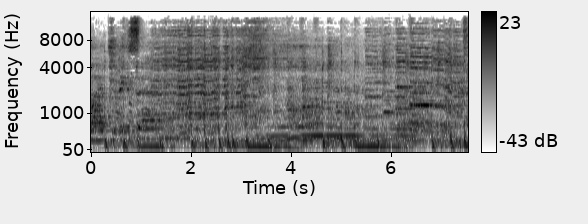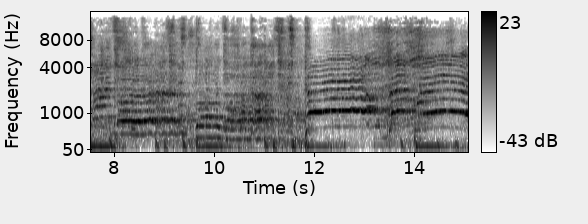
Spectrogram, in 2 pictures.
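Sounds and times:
women singing with band: 0.0s - 1.8s, 6.8s - 15.0s.

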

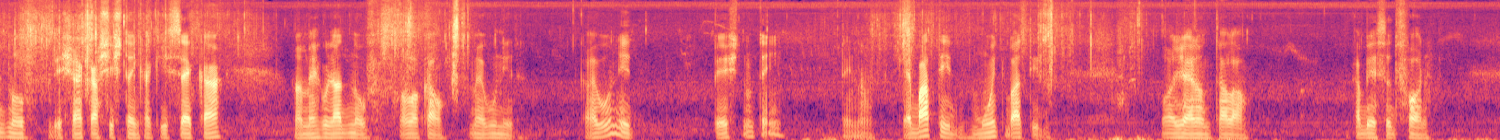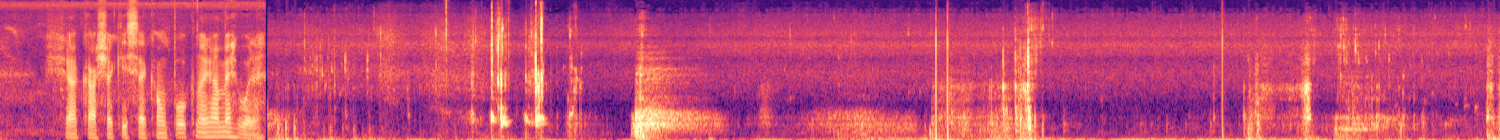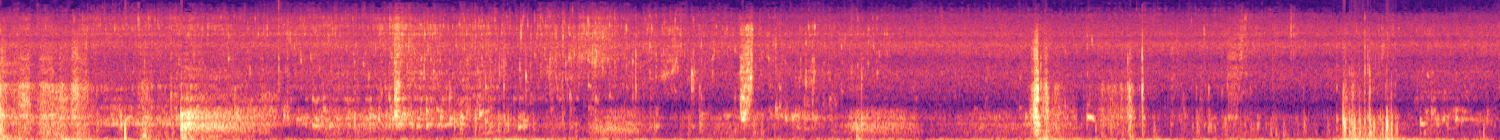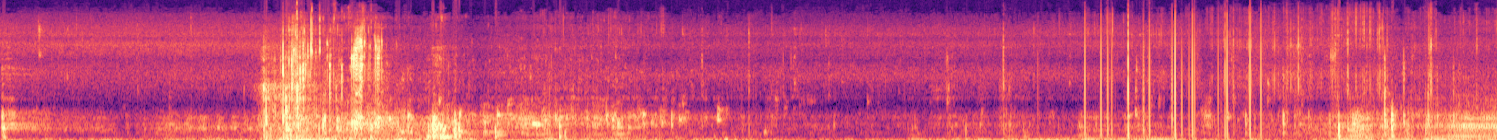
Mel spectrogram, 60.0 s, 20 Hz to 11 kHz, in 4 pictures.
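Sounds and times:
underwater gurgling and swishing: 17.6s - 59.9s.

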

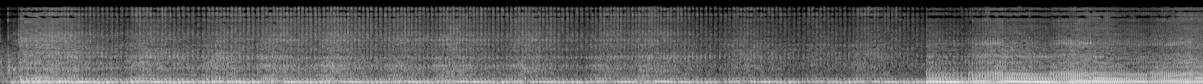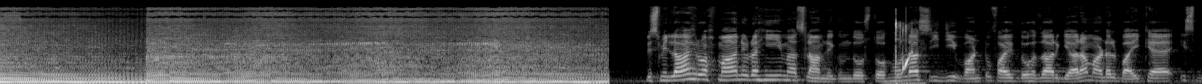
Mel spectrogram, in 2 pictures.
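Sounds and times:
motorcycle engine kick-started: 0.0s - 9.6s
motorcycle engine revving: 0.0s - 18.2s.

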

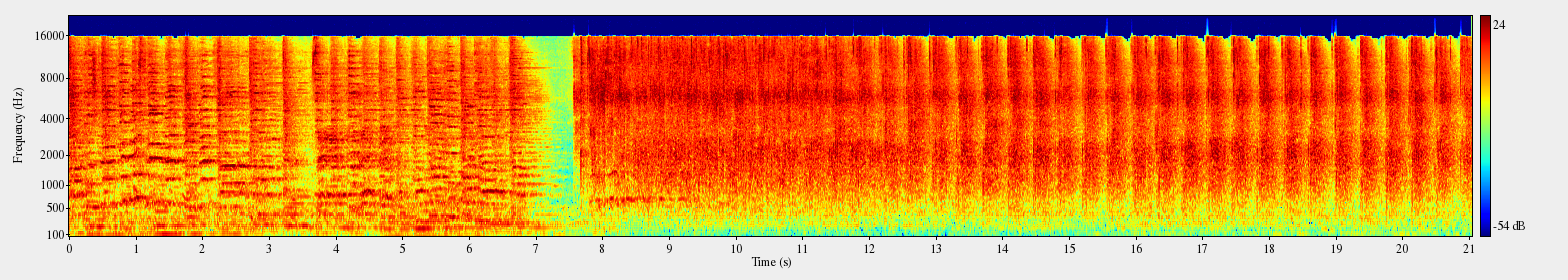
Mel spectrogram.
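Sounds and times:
rhythmic clapping in unison: 0.0s - 6.1s, 7.6s - 21.0s
audience applause: 7.6s - 21.0s.

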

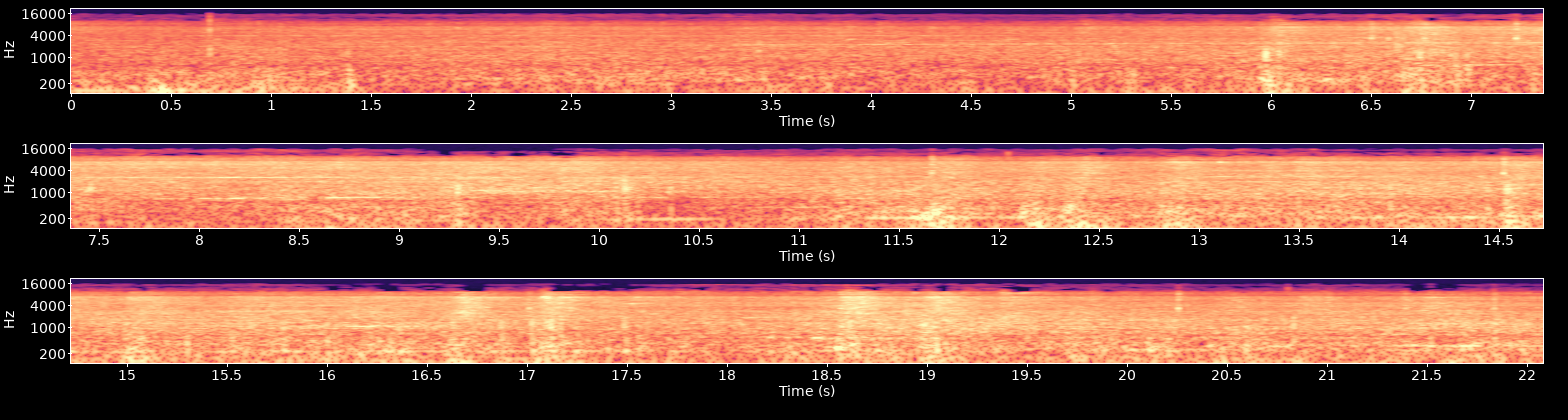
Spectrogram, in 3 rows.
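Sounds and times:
tram rumbling: 0.0s - 22.0s.

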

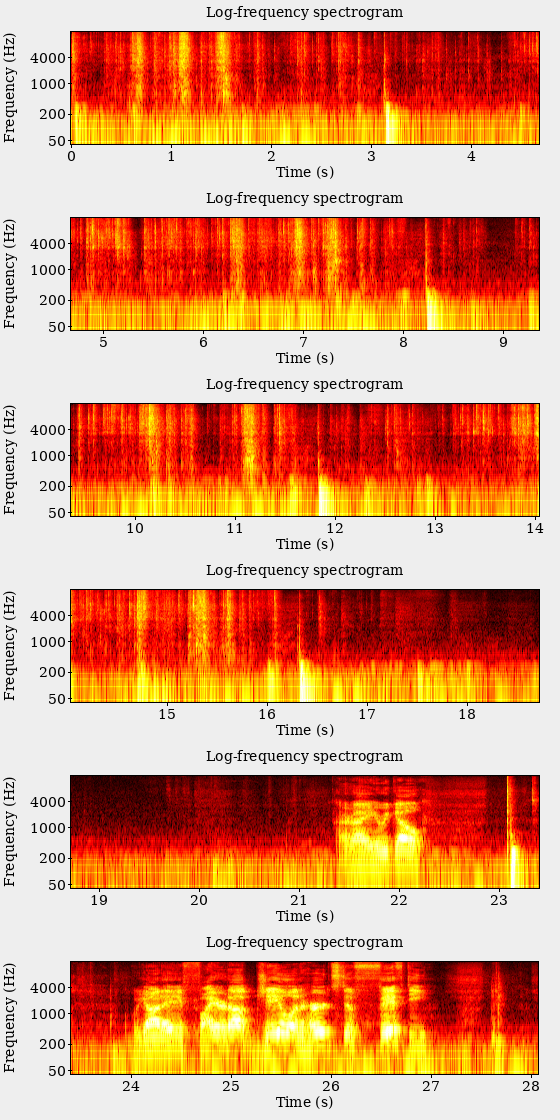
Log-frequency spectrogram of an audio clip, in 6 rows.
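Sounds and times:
foil packs tearing and crinkling: 0.0s - 7.9s, 9.3s - 11.6s, 12.4s - 16.0s.

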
